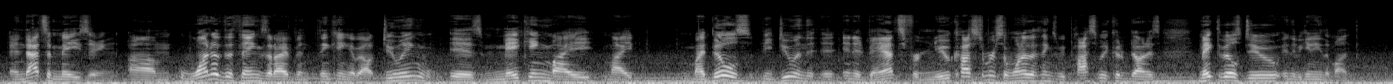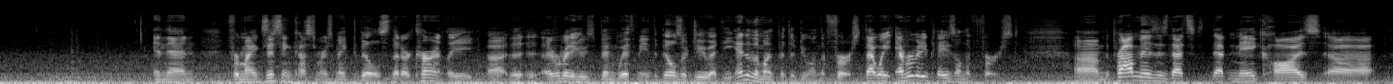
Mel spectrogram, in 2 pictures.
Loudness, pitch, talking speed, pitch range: -18 LUFS, 110 Hz, 215 wpm, 90-130 Hz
